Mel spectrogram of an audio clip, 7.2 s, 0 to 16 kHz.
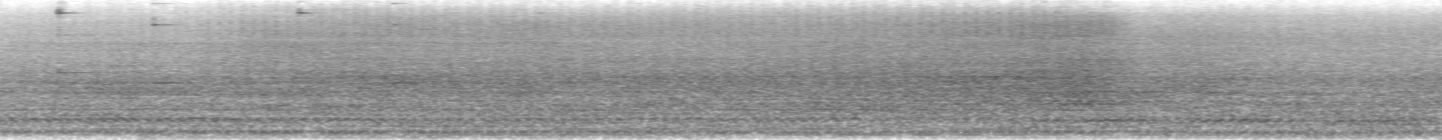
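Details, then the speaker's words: Warmed-up Z car settling at about 750 rpm, the idle spec in the manual and on the sticker, after a high idle: a steady, smooth hum with no knocks or misses. "no it's idling it a much better idle speed now about 750 which it should according to the manual and according to the sticker that's undernea"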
